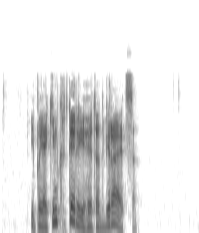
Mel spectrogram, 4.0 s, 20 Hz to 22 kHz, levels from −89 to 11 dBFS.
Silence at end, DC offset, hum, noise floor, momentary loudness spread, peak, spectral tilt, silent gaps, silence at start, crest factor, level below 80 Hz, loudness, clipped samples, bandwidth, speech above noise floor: 1.3 s; under 0.1%; none; -82 dBFS; 14 LU; -4 dBFS; -4 dB/octave; none; 0.65 s; 26 dB; -58 dBFS; -24 LUFS; under 0.1%; 10 kHz; 56 dB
